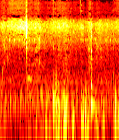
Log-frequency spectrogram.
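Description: Wind buffeting the microphone outdoors: an uneven low rumble, with three faint clicks spread through it.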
